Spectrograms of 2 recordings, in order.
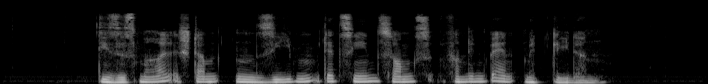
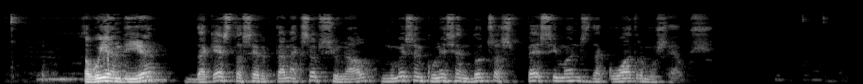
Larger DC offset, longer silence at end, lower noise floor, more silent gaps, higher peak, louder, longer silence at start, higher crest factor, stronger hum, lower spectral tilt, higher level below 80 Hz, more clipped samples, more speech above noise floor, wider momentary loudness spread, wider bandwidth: neither; second, 1.05 s vs 1.55 s; second, -68 dBFS vs -83 dBFS; neither; second, -10 dBFS vs 0 dBFS; second, -27 LUFS vs -19 LUFS; first, 1 s vs 0.1 s; about the same, 16 dB vs 20 dB; neither; about the same, -5 dB/octave vs -6 dB/octave; first, -46 dBFS vs -58 dBFS; neither; second, 42 dB vs 64 dB; second, 6 LU vs 23 LU; about the same, 11.5 kHz vs 11.5 kHz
